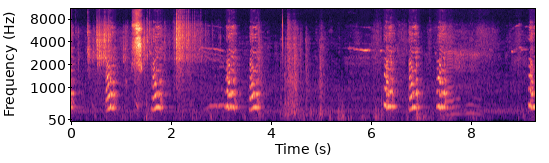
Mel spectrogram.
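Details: Russian Hound dogs playing and fighting: repeated short yelps and whines with sharp harmonic bursts, some rising, spaced about half a second to a second apart, with a whistle-like tone and faint background voices.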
